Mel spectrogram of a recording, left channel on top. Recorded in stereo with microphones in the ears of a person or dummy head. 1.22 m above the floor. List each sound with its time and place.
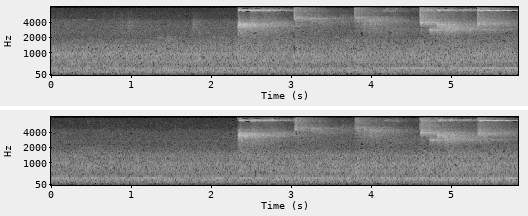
2.3 s a clink: 65° left (ahead or behind), 2 m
